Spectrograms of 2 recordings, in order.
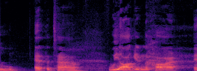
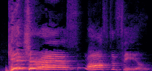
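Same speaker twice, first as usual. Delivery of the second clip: higher, louder, slow furious yell; red-faced coach yelling at player; 5 dB louder, slower than usual. Retold or imitated. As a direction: holler him off the field. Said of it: "head saying".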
